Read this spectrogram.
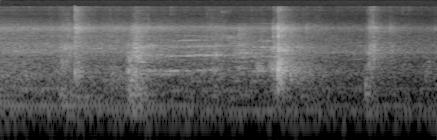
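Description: A man's footsteps thud on wooden boards.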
